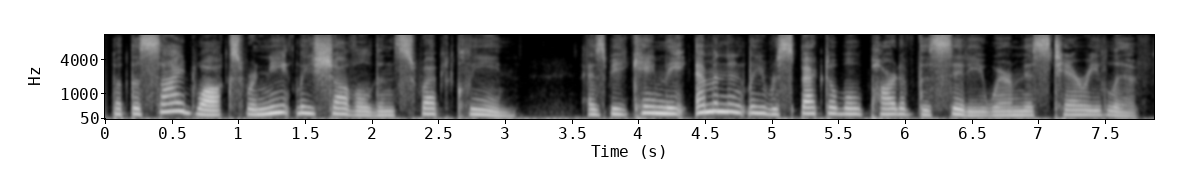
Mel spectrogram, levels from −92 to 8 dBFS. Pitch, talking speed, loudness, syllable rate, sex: 205 Hz, 170 wpm, -17 LUFS, 5.6 syllables/s, female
